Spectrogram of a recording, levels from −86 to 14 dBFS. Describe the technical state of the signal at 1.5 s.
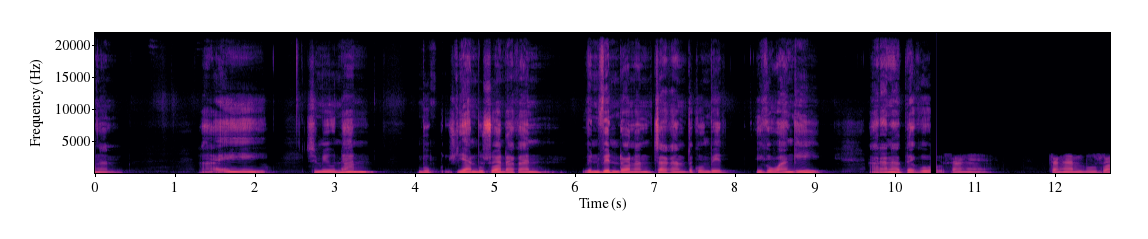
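At 1.5 s the speech signal is intact, with no audible technical fault at that moment.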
